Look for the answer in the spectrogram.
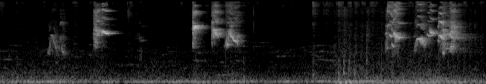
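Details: Albino and Fisher's lovebirds eating in an aviary with budgie parrots; scattered sharp high chirps, then a cluster of shrill squeaky notes and a busy chattering run at the end.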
